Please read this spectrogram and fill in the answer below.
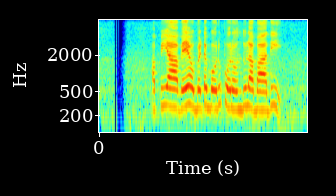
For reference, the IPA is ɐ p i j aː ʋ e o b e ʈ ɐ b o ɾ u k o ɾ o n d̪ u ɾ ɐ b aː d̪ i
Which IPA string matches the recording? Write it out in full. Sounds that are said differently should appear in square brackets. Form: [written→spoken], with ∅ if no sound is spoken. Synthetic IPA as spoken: ɐ p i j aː ʋ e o b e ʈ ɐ b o ɾ u [k→p] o ɾ o n d̪ u [ɾ→l] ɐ b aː d̪ i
